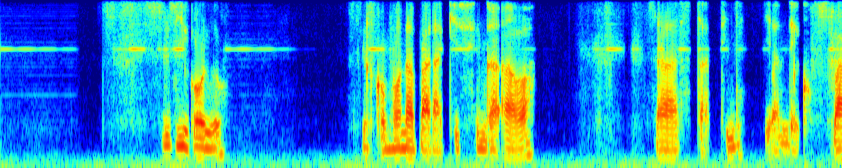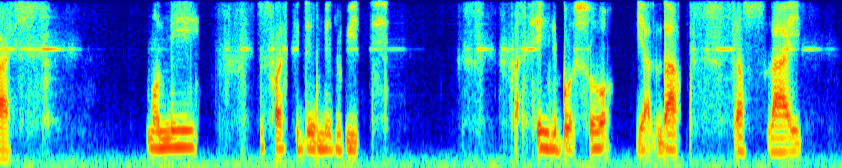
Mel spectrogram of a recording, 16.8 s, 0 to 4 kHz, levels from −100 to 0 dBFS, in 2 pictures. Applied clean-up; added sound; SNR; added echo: neural diffusion model UNIVERSE++.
